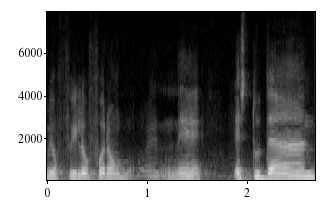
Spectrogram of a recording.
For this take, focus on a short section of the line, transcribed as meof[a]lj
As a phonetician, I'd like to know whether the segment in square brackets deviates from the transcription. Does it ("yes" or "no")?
yes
